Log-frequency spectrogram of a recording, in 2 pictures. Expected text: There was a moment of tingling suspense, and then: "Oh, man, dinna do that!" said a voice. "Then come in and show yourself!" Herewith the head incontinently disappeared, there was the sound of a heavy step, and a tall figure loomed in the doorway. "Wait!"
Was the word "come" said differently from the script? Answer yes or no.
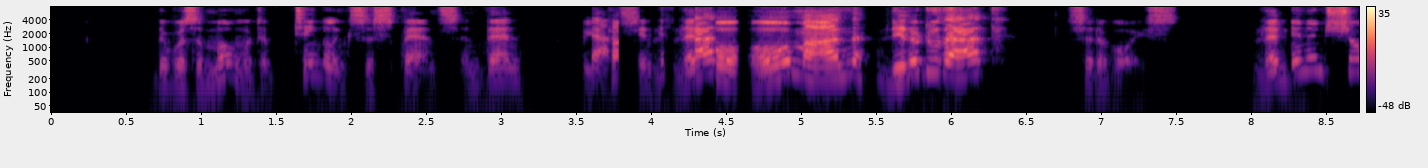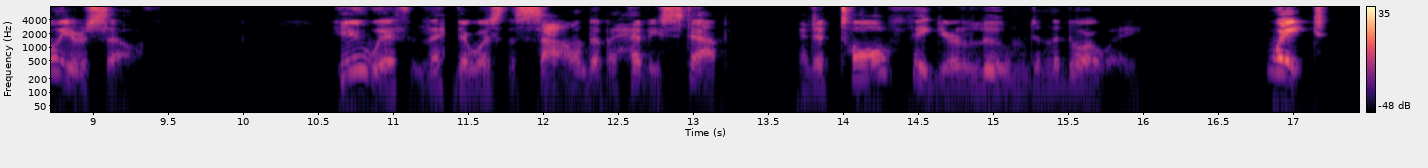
yes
